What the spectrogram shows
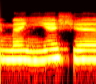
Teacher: yasha tu dia panjang 6 harakat. Mad wajib muttasil hamzah 6 harakat.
